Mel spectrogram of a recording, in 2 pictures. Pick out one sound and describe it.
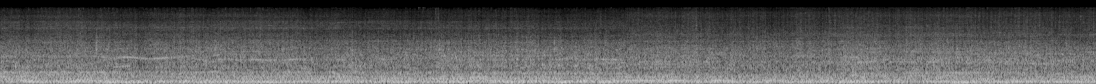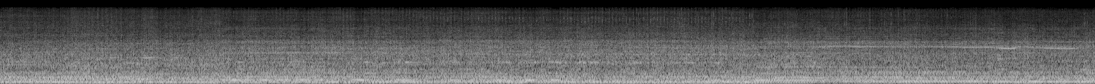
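An ATV engine rumbles steadily close by.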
